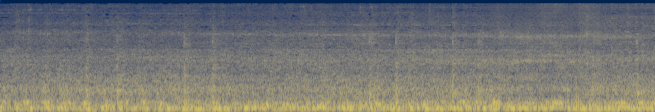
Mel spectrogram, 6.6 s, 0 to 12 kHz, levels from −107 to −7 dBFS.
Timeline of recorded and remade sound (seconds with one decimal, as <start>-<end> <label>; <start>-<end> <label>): 0.0-4.9 recorded; 4.9-6.0 remade; 6.0-6.6 recorded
